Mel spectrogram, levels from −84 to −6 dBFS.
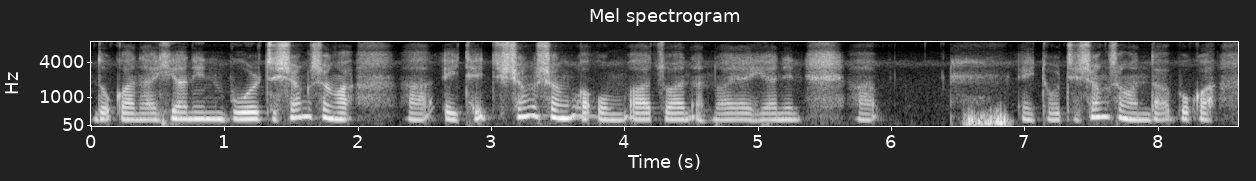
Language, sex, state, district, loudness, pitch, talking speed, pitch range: Mizo, female, Mizoram, Aizawl, -18 LUFS, 190 Hz, 200 wpm, 180-215 Hz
